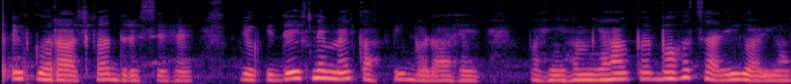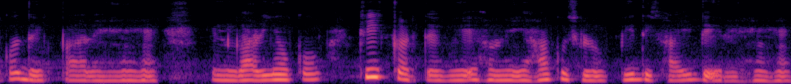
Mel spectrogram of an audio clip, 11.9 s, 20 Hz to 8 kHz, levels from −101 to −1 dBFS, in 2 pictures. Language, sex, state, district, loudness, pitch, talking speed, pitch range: Hindi, female, Rajasthan, Churu, -36 LUFS, 180 Hz, 180 wpm, 165-200 Hz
